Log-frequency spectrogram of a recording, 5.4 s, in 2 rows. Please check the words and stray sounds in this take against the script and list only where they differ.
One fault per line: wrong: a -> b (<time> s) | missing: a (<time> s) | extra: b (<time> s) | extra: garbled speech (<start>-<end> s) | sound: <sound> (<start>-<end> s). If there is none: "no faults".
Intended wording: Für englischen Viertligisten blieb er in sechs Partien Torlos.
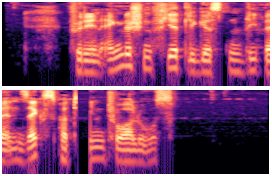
extra: den (0.8 s)
sound: dropout (3.4-3.6 s)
